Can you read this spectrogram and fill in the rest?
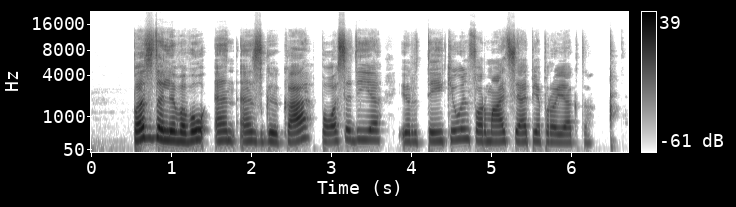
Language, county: Lithuanian, Vilnius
